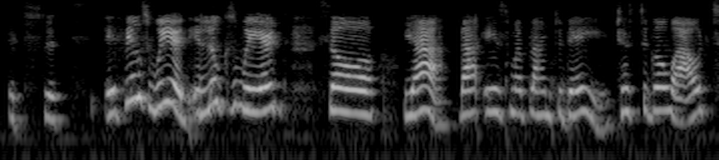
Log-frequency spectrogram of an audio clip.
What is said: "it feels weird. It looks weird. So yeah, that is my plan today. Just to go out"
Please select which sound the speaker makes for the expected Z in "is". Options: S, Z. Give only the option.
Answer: Z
